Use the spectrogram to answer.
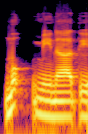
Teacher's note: حمزہ کو جھٹکے سے ادا کریں گے، نو مدہ ہے، وقفاً بڑی مد کے ساتھ پڑھ سکتے ہیں۔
